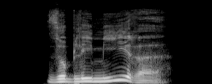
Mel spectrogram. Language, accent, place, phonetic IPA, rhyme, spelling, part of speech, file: German, Germany, Berlin, [zubliˈmiːʁə], -iːʁə, sublimiere, verb, De-sublimiere.ogg
- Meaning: inflection of sublimieren: 1. first-person singular present 2. singular imperative 3. first/third-person singular subjunctive I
